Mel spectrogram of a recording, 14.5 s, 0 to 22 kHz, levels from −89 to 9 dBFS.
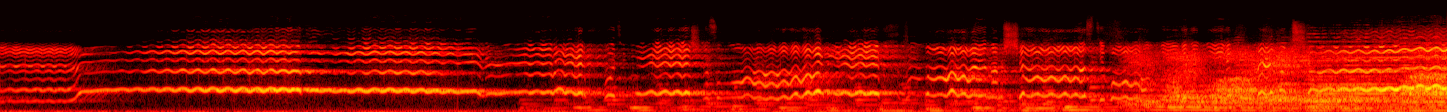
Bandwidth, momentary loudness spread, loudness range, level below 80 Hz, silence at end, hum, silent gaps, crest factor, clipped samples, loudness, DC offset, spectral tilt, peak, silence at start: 10.5 kHz; 14 LU; 5 LU; -52 dBFS; 0 s; none; none; 18 dB; under 0.1%; -29 LUFS; under 0.1%; -4 dB/octave; -12 dBFS; 0 s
